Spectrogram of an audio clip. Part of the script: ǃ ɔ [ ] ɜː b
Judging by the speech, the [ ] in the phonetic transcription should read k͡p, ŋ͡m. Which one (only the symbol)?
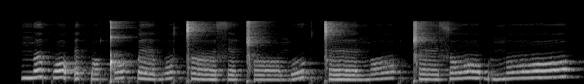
k͡p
